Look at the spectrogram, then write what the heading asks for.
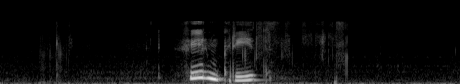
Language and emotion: Russian, neutral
